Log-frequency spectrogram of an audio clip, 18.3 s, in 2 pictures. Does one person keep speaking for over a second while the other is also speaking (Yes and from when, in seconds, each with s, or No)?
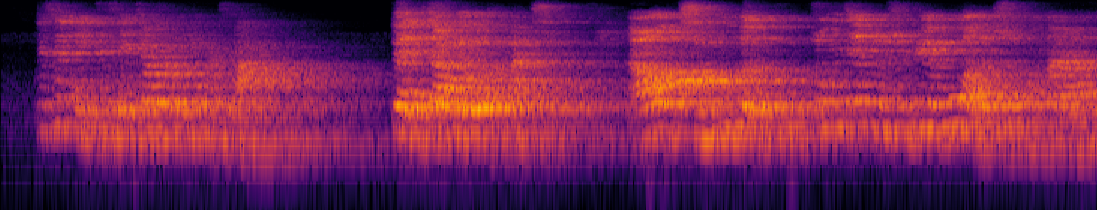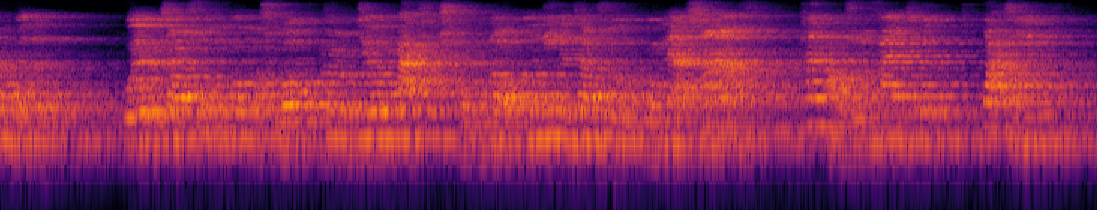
No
